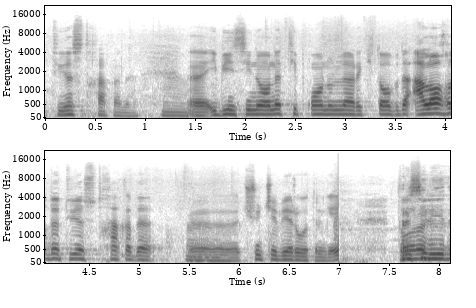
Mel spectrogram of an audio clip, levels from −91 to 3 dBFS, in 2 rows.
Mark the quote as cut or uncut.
cut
